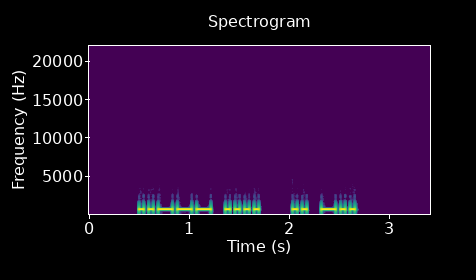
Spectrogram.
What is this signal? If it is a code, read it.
Morse code, heard as a keyed tone, about 25 wpm, 700 Hz. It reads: 2H ID
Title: Winter Field Day Exchanges 25wpm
